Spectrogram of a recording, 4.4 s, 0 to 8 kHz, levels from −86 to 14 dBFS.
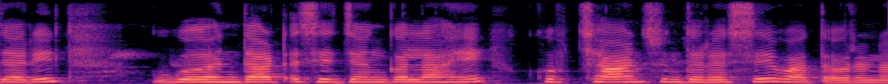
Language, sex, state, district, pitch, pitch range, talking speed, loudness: Marathi, female, Maharashtra, Solapur, 245 Hz, 235-255 Hz, 150 wpm, -17 LUFS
